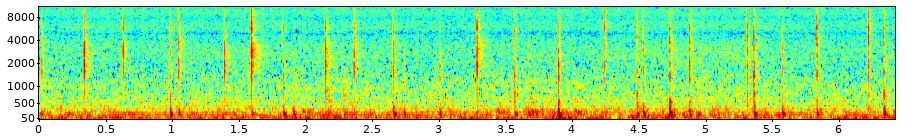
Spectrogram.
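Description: A clear plastic micellar water bottle filled with liquid is tapped with fingernails in a quick, irregular run of sharp, bright clicks. Each tap is very short, with a faint low knock beneath it and a steady low hum in the background.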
